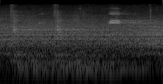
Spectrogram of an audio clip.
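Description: Steady low arena din of a basketball game, with a brief high squeak about one and a half seconds in.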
